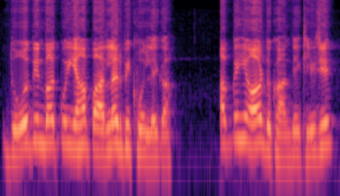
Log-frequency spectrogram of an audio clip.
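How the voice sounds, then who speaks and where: A woman's voice: mid-range voice, fast talker, no echo, close to an everyday voice. A woman plays a shop landlord in a story, a man who will not budge. He sounds matter-of-fact and dismissive, with a dry, close sound.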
